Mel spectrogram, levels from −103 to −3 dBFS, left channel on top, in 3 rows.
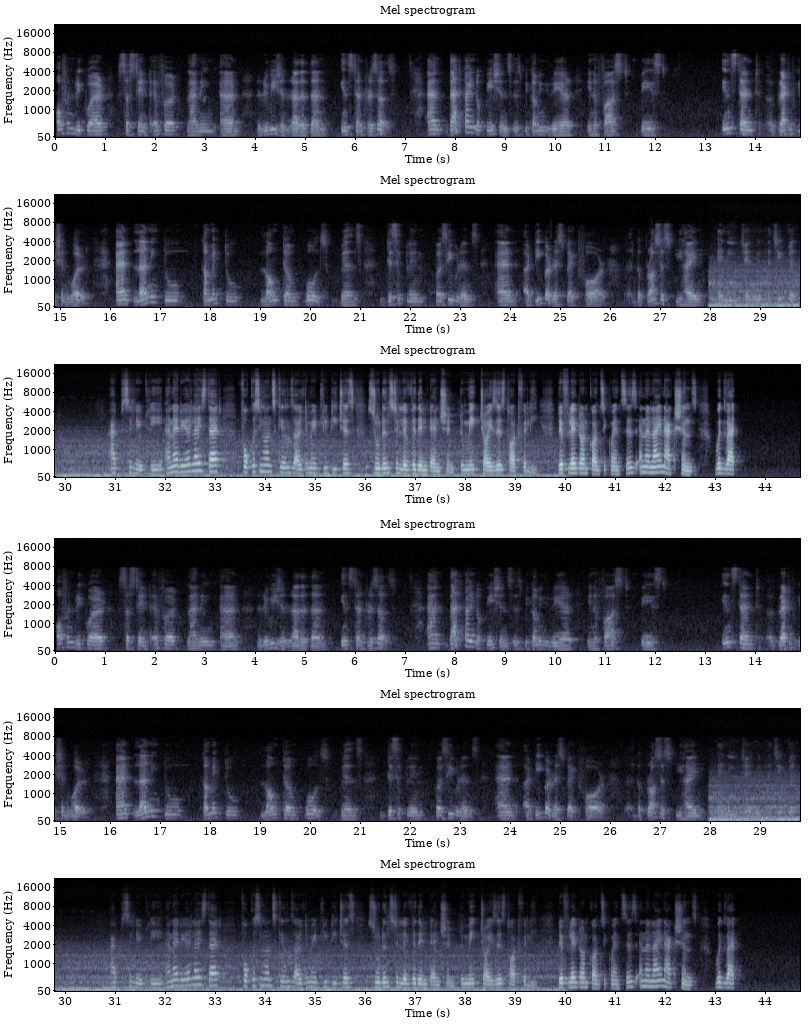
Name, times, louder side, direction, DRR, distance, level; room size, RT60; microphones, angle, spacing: voice 1, 0.0-5.4 5.7-6.8 7.1-10.3 10.6-11.3 11.7-12.1 13.3-17.4 17.8-18.6 19.0-23.3 23.7-27.8 28.1-29.7, left 1 dB, 80° left, 2.9 m, -46 dB
sound 1, 27.9-40.0, equal, 20° left, 3.8 m, -44 dB
voice 2, 30.9-43.4, left 6 dB, 60° left, 0.5 m, -34 dB
12.5 x 5.1 x 7.2 m
head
